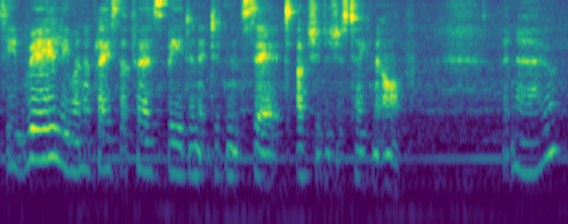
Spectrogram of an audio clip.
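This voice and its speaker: Very wide pitch swings in a British accent, with audible room echo and noticeable background noise. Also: woman, very deep, low pitch for a woman, moderate pace. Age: 40s. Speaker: nail tech tutorial creator. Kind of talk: tutorial. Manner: casual, chatty.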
